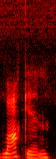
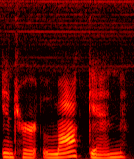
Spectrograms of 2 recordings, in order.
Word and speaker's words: Interlochen: Most comments telling me I pronounced it wrong, which I am keenly aware of now and I do know now that it is interlocking.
